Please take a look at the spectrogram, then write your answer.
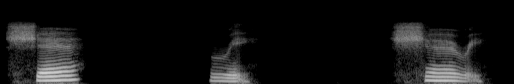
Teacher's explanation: It means that you're going to hear a nice strong vowel in the beginning, and you're going to hear a weak vowel in the end, and a weak vowel in most cases, with a very few exceptions, are either going to be an sound or a tiny e sound. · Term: little tiny e sound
